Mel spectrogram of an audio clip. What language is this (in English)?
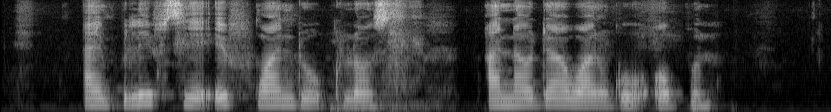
Nigerian Pidgin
